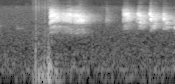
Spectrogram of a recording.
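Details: Two bursts of scratchy, chattering high twitter from a male sirtu after a soft thud, with a short gap between them. The recording is a masteran for training stressed or silent birds.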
